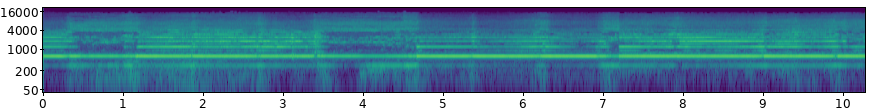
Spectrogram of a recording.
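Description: CNC router spindle running at speed with a steady high whine and overtones while it cuts a pattern into a laminated particle board sheet. The upper overtones fade out briefly three times, about half a second in, around four seconds and near seven seconds.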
